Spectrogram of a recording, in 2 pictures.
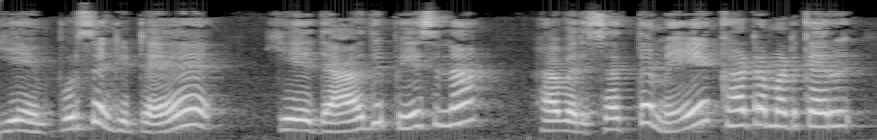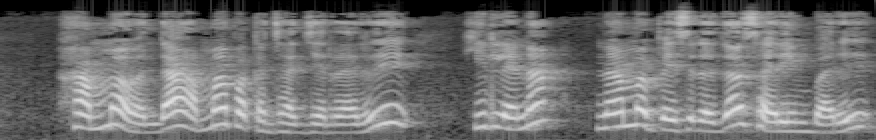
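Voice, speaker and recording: A put-upon young wife voiced by a woman who grumbles at length in a cartoon. She speaks Tirunelveli Tamil in a high, lamenting voice. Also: big pitch swings, moderate pace. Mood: complaining. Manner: complaining, lamenting. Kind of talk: cartoon voice acting.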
